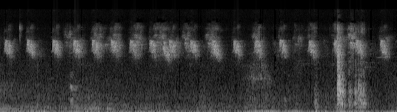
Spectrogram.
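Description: A small bird chirping over and over in a steady run of short, high chirps, two to three a second.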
